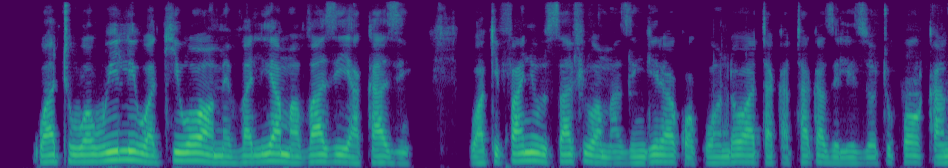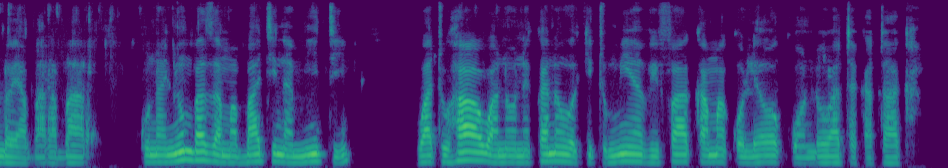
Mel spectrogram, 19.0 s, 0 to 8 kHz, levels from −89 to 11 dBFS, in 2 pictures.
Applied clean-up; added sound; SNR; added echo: neural mask model Resemble Enhance denoiser.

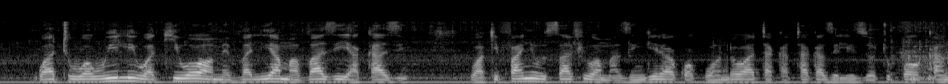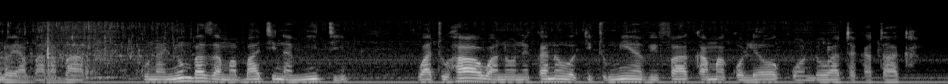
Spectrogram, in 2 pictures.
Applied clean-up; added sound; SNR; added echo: none; Toilet flush; 14 dB; none.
